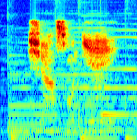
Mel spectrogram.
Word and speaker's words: chansonnier: Chansonnier. Chansonnier. There we go. I'm gonna channel my inner Frenchie. Chansonnier.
